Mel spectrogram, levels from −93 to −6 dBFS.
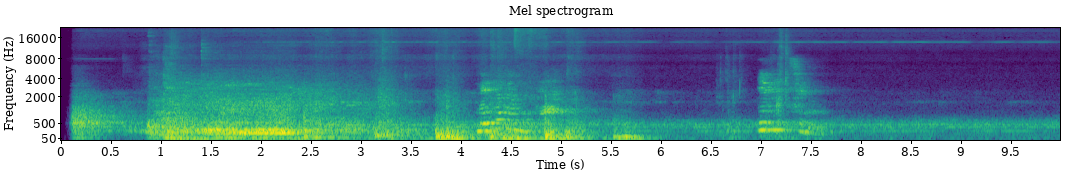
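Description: No technical faults can be heard anywhere in this sound.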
